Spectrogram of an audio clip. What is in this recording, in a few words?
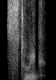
"Stoic", Indian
